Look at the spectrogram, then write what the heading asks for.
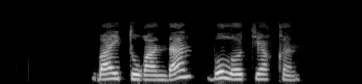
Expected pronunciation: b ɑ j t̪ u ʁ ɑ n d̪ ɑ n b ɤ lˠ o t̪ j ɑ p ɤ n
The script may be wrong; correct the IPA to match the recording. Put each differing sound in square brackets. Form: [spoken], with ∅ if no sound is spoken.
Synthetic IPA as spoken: b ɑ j t̪ u ʁ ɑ n d̪ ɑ n b [o] lˠ o t̪ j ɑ [q] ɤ n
